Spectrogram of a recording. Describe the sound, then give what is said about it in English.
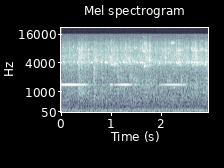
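A refrigerated truck loaded with meat backs up to a hospital kitchen's loading dock, its steady high-pitched reversing beeps sounding in long, evenly spaced tones over a constant low diesel engine rumble, with no voices. “On this day, a refrigerated truck loaded with meat is backing up to the kitchen's loading dock.”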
